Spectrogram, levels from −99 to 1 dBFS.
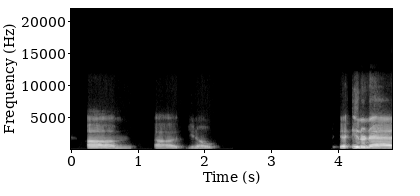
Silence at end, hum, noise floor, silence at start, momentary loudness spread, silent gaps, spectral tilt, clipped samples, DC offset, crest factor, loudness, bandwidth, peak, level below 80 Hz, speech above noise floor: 0 s; none; under -90 dBFS; 0.25 s; 19 LU; 1.20-1.24 s, 2.42-3.90 s; -4 dB/octave; under 0.1%; under 0.1%; 18 dB; -21 LUFS; 10 kHz; -4 dBFS; -82 dBFS; over 69 dB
